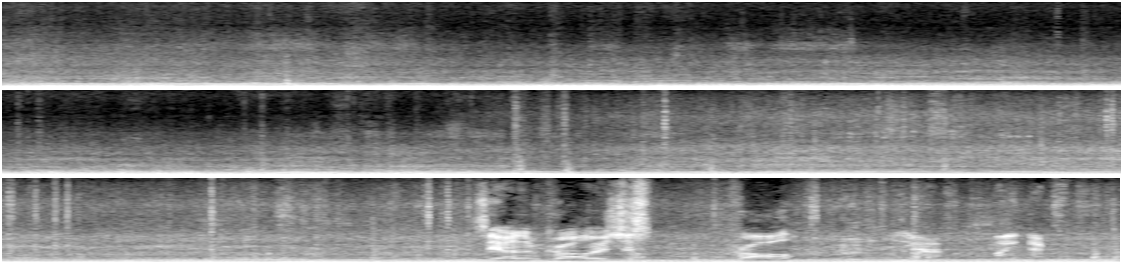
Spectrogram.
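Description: An off-road vehicle's engine drones and revs up and down close by.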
